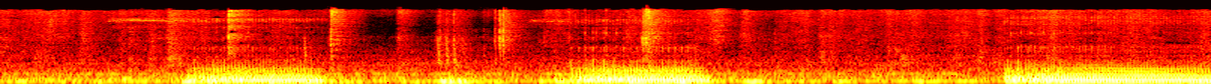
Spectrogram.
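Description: Black Shiba Inu growling in three low rumbles about two seconds apart, the last one longest, while being stroked on the head. The owner says this growling is his way of showing affection, not anger.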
